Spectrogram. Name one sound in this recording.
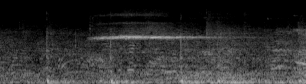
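Sneakers squeak on a wooden gym floor.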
